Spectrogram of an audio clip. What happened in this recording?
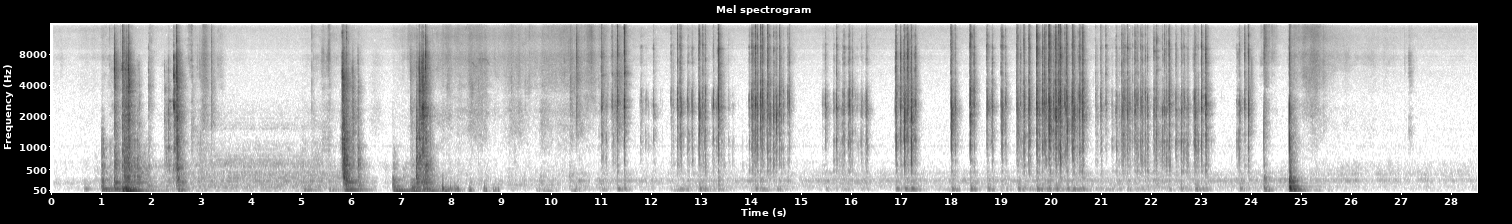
I went to the kitchen and then back into my room. After opening and closing the door I started typing my assignment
